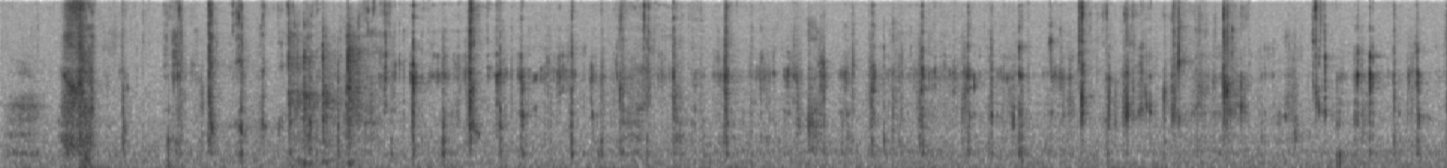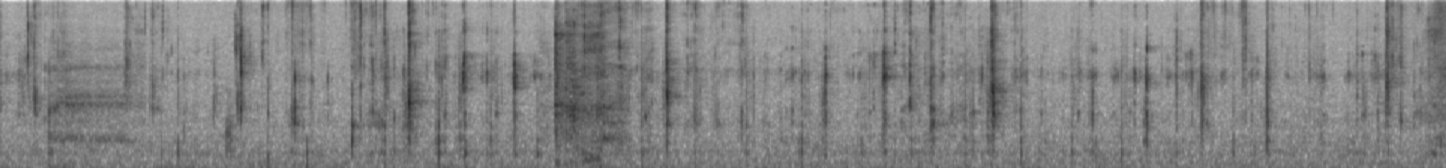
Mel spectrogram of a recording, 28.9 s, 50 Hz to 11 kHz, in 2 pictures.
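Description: Close-miked chewing of steamed sea snail (whelk) meat: wet chewing and smacking with many short, sharp clicks throughout, and a few louder wet mouth sounds about 1, 3, 15 and 20 seconds in.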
